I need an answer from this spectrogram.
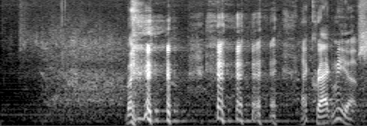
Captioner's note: audience laughs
